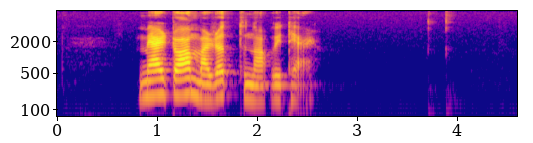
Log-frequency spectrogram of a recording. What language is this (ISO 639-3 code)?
fao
